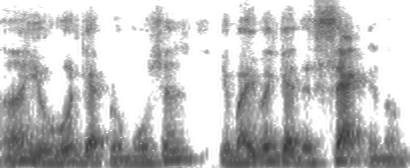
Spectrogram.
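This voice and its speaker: A man's voice: lowish voice, animated, brisk, husky. An older man with a Malaysian accent, narrating and explaining a children's moral story as a teacher, in a didactic, repetitive way with frequent tag questions. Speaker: Sunday school teacher narrating slides.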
